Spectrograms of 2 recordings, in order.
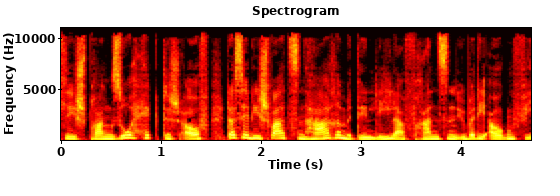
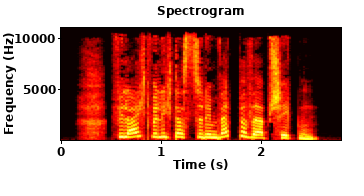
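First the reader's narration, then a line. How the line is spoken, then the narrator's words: Calling after someone. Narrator (German): rief Lenny ihrer Schwester hinterher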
